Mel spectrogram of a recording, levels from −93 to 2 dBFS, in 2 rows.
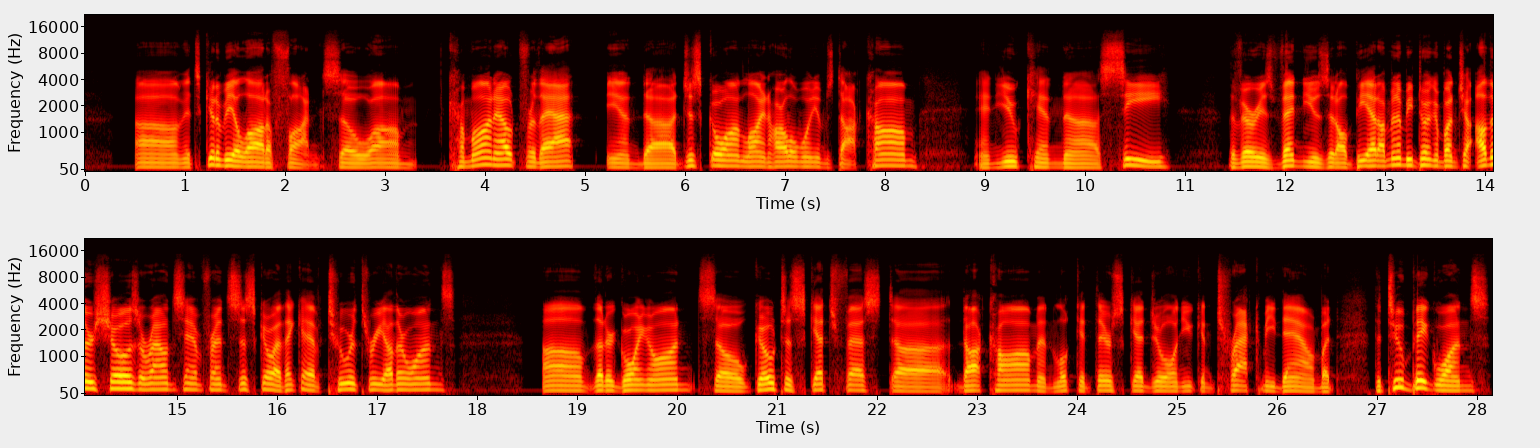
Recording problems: none

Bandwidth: 14.5 kHz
